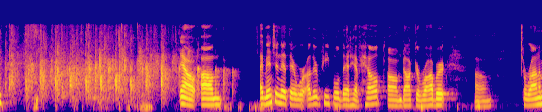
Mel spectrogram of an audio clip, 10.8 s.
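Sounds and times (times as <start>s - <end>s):
speech: 0.0s - 1.0s, 3.6s - 4.6s, 5.2s - 10.8s
audience applause: 0.0s - 4.8s.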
